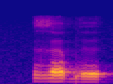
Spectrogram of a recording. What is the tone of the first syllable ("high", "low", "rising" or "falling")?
high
